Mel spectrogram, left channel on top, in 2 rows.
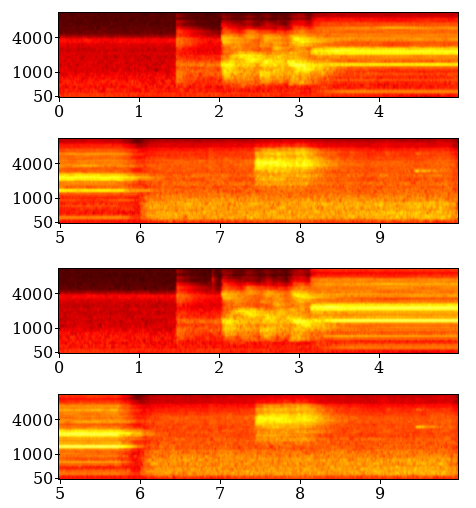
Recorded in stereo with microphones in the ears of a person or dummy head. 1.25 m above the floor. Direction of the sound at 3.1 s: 40° right (ahead or behind).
